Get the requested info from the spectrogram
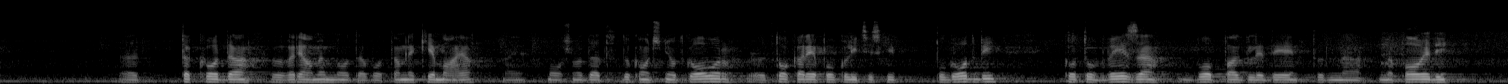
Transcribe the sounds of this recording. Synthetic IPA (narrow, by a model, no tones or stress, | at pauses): t̪akʰoːd̪aʋɛɾjaːmɛmnɔd̪abɔt̪amnɛkjemaːja | nɛ | mɔːʒnɔd̪at̪d̪ɔkɔnt͡ʃniɔd̪ɡɔːʋɔɾt̪oːkaɾjɛpɔɔkɔlit̪siski | pɔɡoːd̪bi | kɔt̪ɔbʋeːzabopaɡlɛd̪et̪ud̪nanapɔːʋɛd̪i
